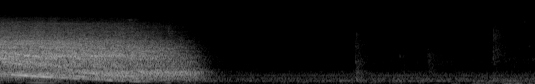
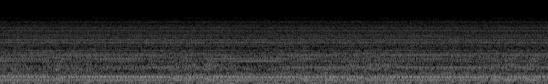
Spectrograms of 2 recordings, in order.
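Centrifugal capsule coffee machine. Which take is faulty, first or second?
first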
